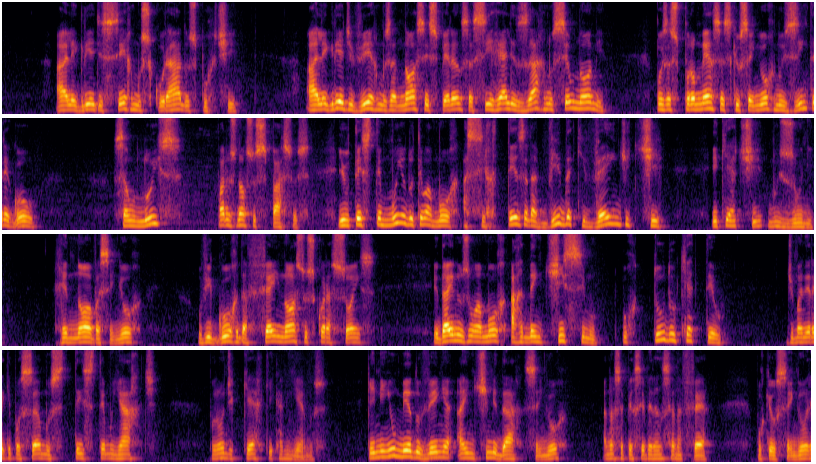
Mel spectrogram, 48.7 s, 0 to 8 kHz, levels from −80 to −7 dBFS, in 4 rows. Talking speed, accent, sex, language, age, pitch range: 120 wpm, Brazilian, male, Portuguese, 40-59, 110-140 Hz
